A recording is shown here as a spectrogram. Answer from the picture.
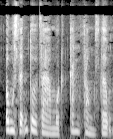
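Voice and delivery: usual speaking voice

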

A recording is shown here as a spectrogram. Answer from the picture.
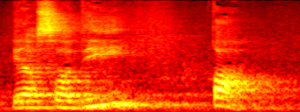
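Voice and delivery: "صديقة" said slowly with a short open a on the qaf, no ya; ya sadiqa, fatha on the qaf. Shown as a demonstration. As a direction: stretch "يا صديقة" slowly with a light laugh and end on a. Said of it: "حذف الياء وفتح الحرف الأخير".

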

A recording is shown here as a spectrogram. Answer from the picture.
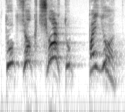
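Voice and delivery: high, loud, fuming tirade; impatient outburst. A narrator's reading. Berating hesitant comrades who won't flee, exasperated. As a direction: berate them at the top of the voice.

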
